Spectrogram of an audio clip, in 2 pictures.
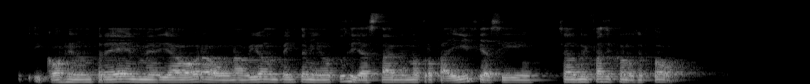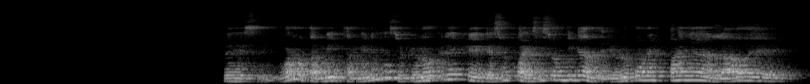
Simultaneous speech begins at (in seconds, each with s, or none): none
